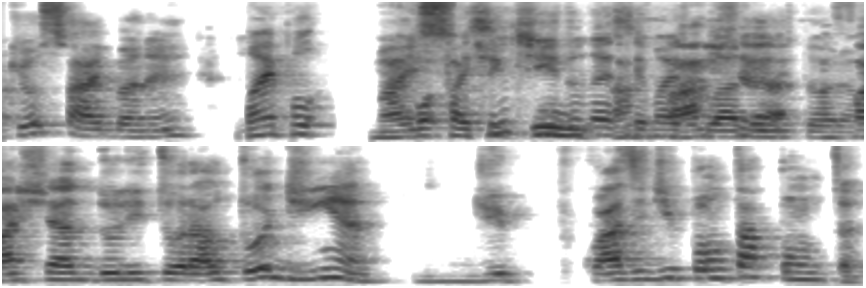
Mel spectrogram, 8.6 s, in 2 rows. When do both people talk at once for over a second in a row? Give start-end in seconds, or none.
2.0-4.5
